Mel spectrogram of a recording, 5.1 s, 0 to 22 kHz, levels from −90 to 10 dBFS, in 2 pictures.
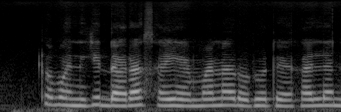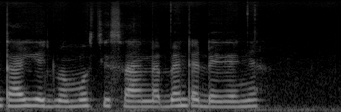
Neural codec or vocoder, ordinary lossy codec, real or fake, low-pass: codec, 44.1 kHz, 7.8 kbps, DAC; none; fake; none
